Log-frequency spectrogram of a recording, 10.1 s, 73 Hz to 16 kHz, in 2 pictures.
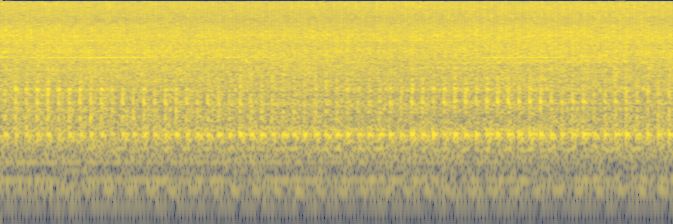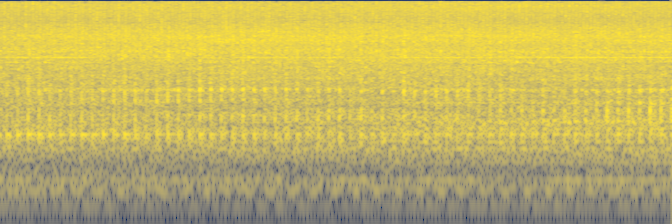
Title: Engine knock 2007 A3 3.2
